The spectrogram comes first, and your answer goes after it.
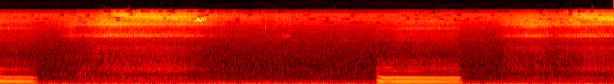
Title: Puppy snoring Sound Effect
